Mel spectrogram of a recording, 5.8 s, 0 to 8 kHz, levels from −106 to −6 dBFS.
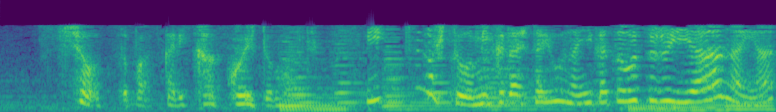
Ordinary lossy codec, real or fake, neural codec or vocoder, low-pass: AAC, 16 kbps; real; none; 7.2 kHz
